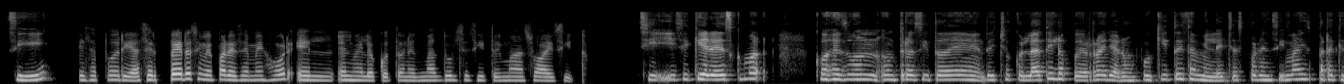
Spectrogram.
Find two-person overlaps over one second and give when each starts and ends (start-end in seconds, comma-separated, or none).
none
